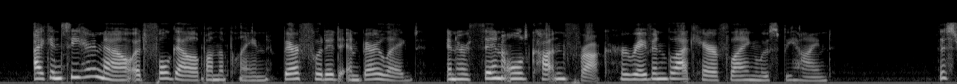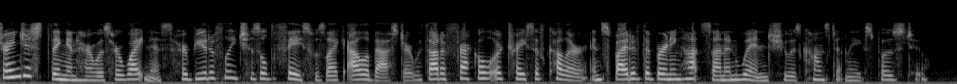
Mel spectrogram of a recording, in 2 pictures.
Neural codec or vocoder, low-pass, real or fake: codec, 16 kHz, 16 kbps, FunCodec, trained on LibriTTS, 50 frames a second; 7.2 kHz; fake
